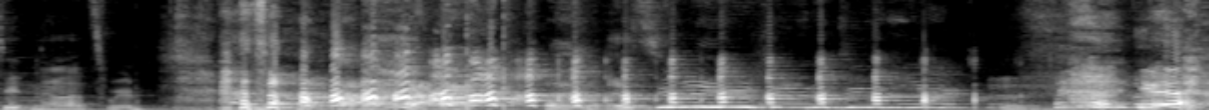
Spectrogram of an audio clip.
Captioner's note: laughing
